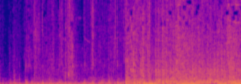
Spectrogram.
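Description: Grenade blast in the multiplayer shooter FEAR during a capture-the-flag match, a loud burst that swells into sustained rumbling gunfire-like noise.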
